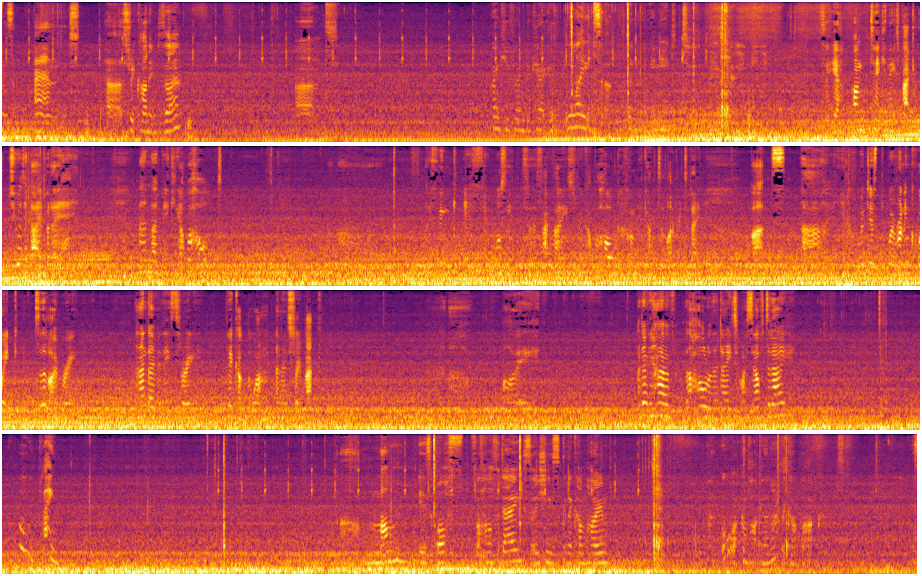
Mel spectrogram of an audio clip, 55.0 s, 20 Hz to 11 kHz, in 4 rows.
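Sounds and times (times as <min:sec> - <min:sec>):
person speaking: 0:00.0 - 0:02.9, 0:07.4 - 0:14.9, 0:46.3 - 0:50.4
car engine and road rumble: 0:00.0 - 0:55.0.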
